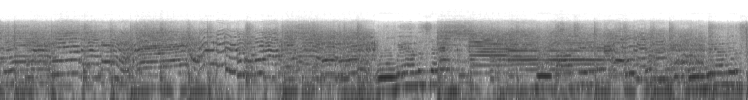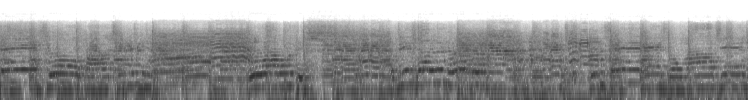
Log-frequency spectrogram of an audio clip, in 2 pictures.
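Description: Small live rock band playing a bluesy number: an electric guitar plays lead with many bent, sliding notes over bass and drums.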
